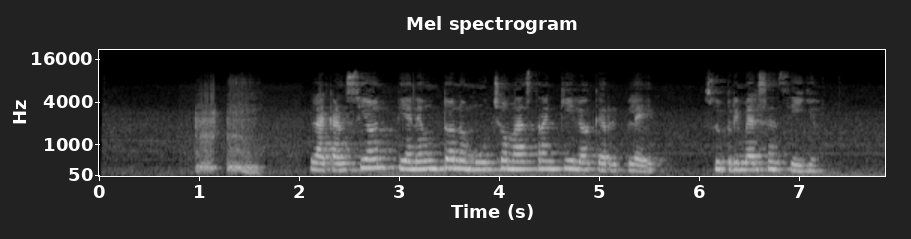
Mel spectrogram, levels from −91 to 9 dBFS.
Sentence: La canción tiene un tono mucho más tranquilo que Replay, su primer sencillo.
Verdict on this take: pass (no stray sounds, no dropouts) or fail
fail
